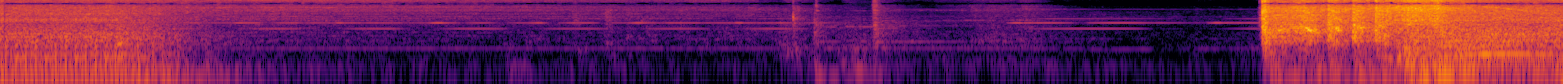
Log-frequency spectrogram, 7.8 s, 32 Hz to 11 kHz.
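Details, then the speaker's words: Ford Escape 3.0 V6 after alternator replacement: it starts and settles into an even, steady run with no knocks, ticks or misfires; the battery light goes out immediately and it is charging well. "Sounds good. The battery light goes out right away as soon as I start it. I think we're good."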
